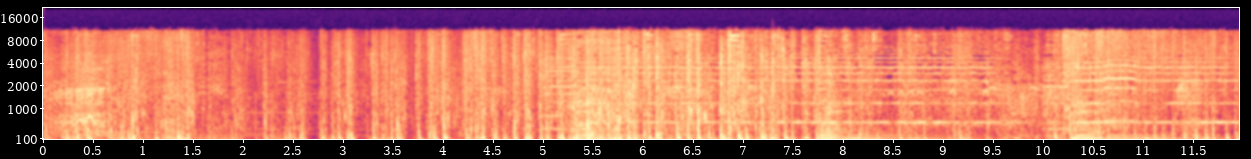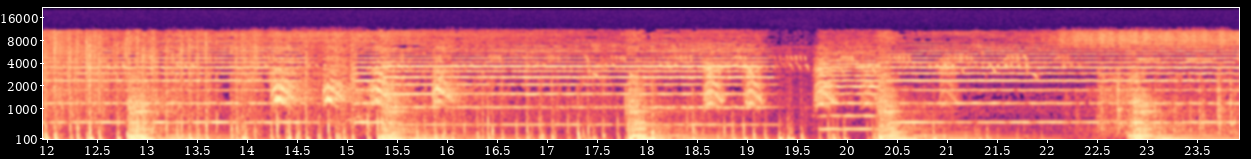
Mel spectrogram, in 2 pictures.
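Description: Horses galloping in Red Dead Redemption 2, a dense rapid drumming of hooves with whinnies and crow-like caws, loud and close, easing into scattered hoofbeats and sparser calls toward the end.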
